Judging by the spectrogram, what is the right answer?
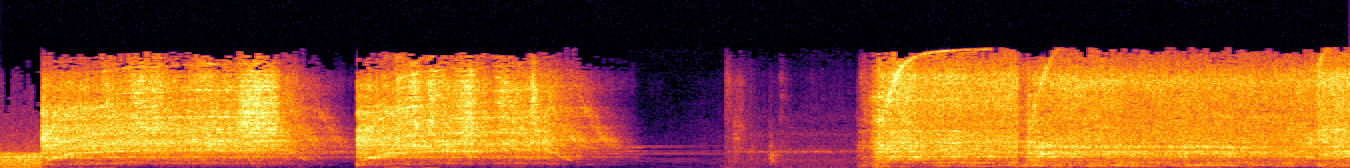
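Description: Power saws cutting wood in quickly edited clips: two short bursts of saw noise that fade away, a brief lull, then a corded electric jigsaw cutting steadily through a pine board from about five seconds in.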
